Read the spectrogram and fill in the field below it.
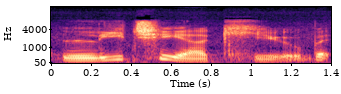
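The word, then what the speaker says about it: LICIACube: is indeed it's uh it is pronounced uh lychee cube and it is from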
